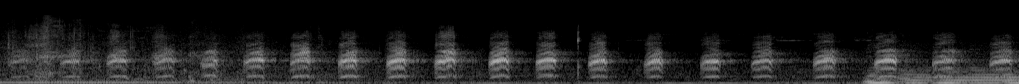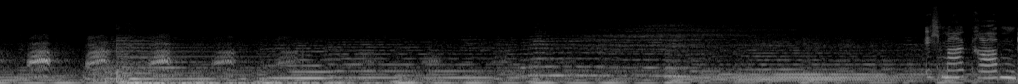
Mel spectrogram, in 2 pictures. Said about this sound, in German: Habt ihr das gehört jetzt? Das ist. Das ist Singen bei Raben. So singen Raben.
